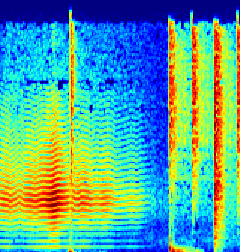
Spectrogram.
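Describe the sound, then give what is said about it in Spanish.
A steady mosquito whine drones for about two seconds, broken by a brief click, then stops; after a short silence come a few sharp, loud smacks. “La transmisión es de una persona infectada al mosquito que la pica y del mosquito que pica a una persona sana.”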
